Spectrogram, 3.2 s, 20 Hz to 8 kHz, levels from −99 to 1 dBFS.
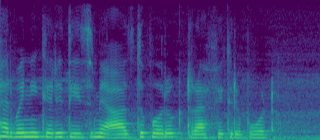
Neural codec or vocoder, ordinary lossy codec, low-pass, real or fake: none; none; none; real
